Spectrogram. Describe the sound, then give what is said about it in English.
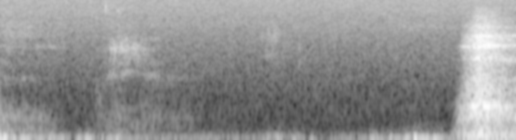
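A deep breath drawn in during a guided meditation: a soft, airy rush that swells near the end after a long, quiet stretch. “And then another strong deep breath in,”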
